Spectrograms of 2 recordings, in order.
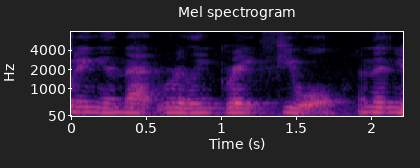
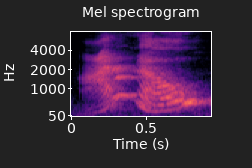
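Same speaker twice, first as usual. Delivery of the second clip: higher, louder I don't know; 8 semitones higher, 10 dB louder, slower than usual. Shown as a demonstration. Teacher stepping the phrase higher, louder. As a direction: lift it up with more push. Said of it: "Now say".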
